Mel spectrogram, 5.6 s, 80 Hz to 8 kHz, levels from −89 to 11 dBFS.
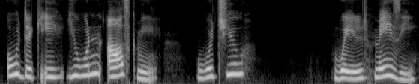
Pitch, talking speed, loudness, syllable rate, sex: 265 Hz, 95 wpm, -18 LUFS, 3.6 syllables/s, female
